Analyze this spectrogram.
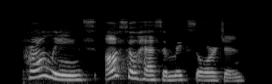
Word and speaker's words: pralines: jumbalaya I know that some people people say pralin but we invented the term in our particular version of the candy so it is correctly pronounced pralines pralines also has a mixed origin originally French but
